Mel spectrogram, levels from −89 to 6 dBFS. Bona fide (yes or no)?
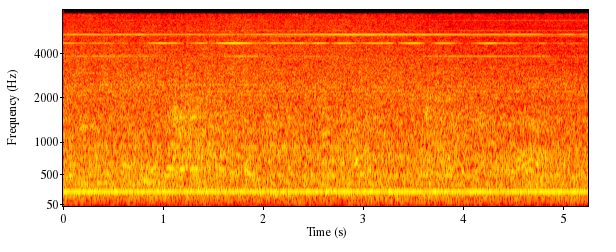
yes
